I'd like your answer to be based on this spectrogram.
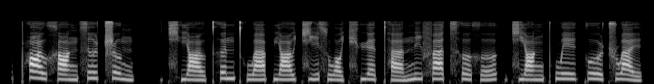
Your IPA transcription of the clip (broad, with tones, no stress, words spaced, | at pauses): pʰɑ˥˩ʊ̯xɑ˨˩ŋsɹ̩˥ ʈ͡ʂɤ˥˩ŋ | t͡ɕʰjɑ˨˩ʊ̯t̪ʰə˥nt̪ʰwä˧˥ pjɑ˧˥ʊ̯t͡ɕi˧˥swɔ˨˩ t͡ɕʰɥɛ˥˩t̪ʰä˨˩ n̪i˥˩fä˥t͡sʰɤ˥˩xɤ˧˥ | t͡ɕjɑ˨˩ŋpʰwe˥˧ɪ̯ ko˥˧ʊ̯ʈ͡ʂwa˥˩ɪ̯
